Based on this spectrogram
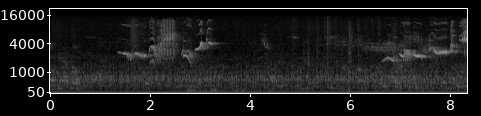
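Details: A male common blackbird gives two separate song phrases several seconds apart, each a mellow whistle breaking into a thin, high twitter, over a steady background hum.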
